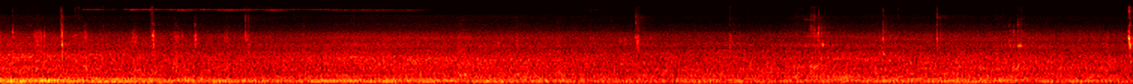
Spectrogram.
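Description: A person chewing a mouthful of food by hand-fed mukbang eating, with scattered wet mouth clicks and smacks over a steady low hum.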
